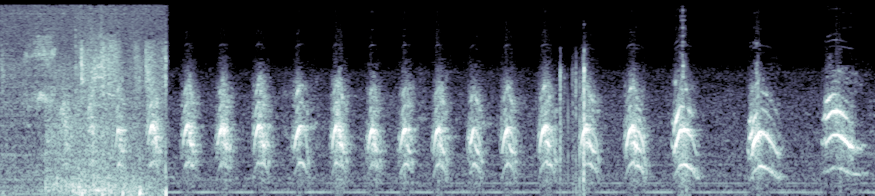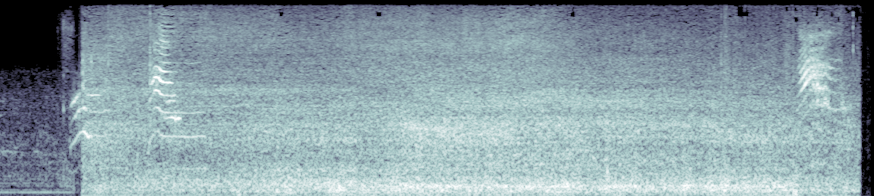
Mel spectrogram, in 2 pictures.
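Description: A domestic cat meowing over and over, about two meows a second for some ten seconds, the last few longer and bending in pitch. A steady noisy background follows, with a few short chirps.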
